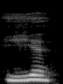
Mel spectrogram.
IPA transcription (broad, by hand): j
